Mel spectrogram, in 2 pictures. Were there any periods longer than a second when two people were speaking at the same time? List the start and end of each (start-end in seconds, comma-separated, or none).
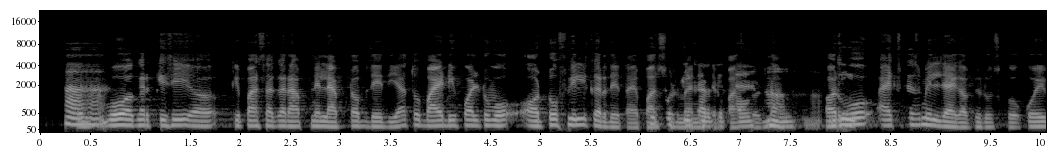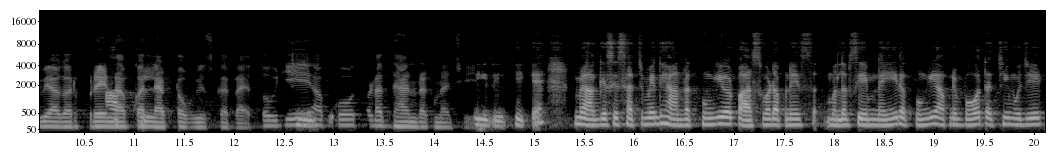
6.1-7.4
